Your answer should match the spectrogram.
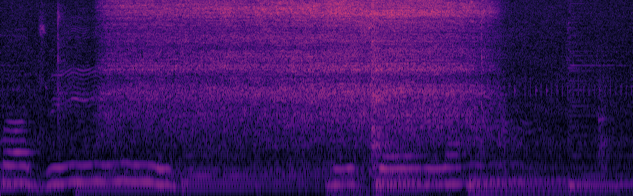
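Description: A Vaporshock Silence dripper atomizer coil sizzles during vaping, a soft continuous hiss that swells and fades over a few seconds with a faint low hum beneath it.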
